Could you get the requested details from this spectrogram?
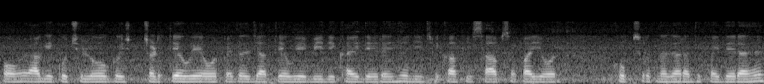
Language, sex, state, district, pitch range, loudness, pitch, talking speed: Hindi, female, Rajasthan, Bikaner, 125-130 Hz, -17 LUFS, 125 Hz, 195 wpm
